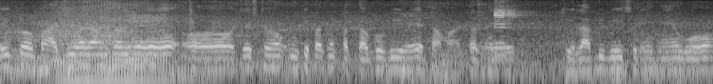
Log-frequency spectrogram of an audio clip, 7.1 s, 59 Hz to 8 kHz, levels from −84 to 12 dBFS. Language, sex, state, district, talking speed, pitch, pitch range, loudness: Hindi, male, Maharashtra, Mumbai Suburban, 175 wpm, 140 Hz, 130-155 Hz, -16 LUFS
